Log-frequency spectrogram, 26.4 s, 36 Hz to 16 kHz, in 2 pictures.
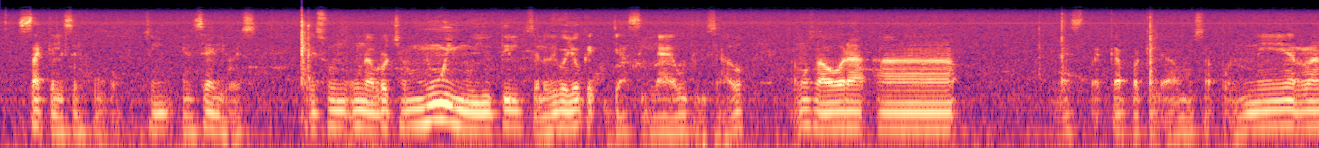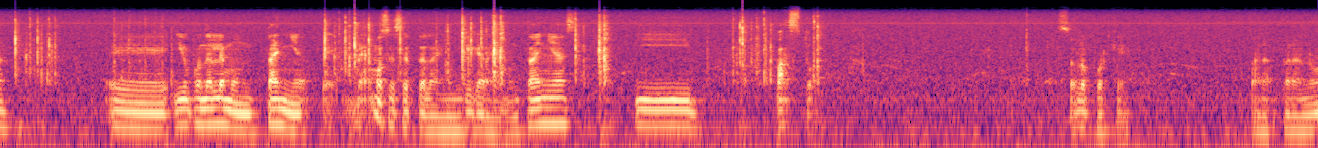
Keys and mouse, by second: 3.1 l, 6.9 click, 8.1 click, 12.5 click, 13.2-14.3 typing, 16.2-19.3 typing, 20.4-21.5 typing.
